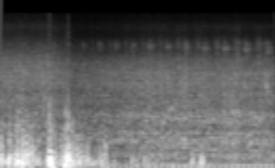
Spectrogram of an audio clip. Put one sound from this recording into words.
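A car engine settles to a low, steady idle.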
